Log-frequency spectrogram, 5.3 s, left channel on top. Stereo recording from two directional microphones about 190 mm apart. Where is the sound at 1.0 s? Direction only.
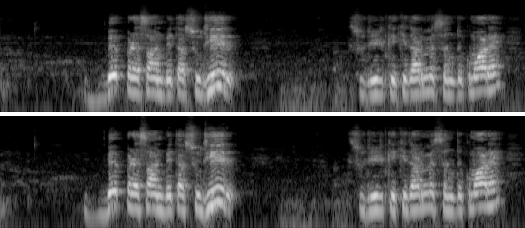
30° right (ahead or behind).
